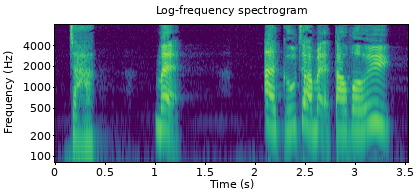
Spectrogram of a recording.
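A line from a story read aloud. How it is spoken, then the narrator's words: Echoing desperate scream. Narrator (Vietnamese): Tiếng hét của cậu vang vọng khắp cả mặt sông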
